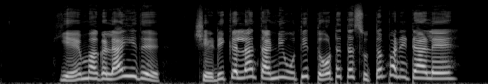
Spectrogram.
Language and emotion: Tamil, surprised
